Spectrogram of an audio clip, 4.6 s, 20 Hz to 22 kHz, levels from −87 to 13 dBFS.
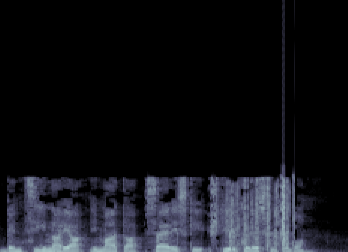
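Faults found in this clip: AAC compression, whole clip: speech band-limited, nothing above 6.8 kHz, dull and smeared, with a watery warble on vowels and fizzy, blurred sibilants. Likely an AAC-LC encode at a very low rate, consistent with about 16 kbps. The encoder lowered the cut-off and quantised the remaining spectral lines coarsely, leaving holes that smear and swirl.

Cable scratch noise, 2.99 to 3.92 s, right after "imata serijski": dense, uneven scratching and rustling over the speech, only a few dB below it. Likely a worn cable, connector or control being moved, with contact resistance changing rapidly and injecting irregular noise bursts into the signal path.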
